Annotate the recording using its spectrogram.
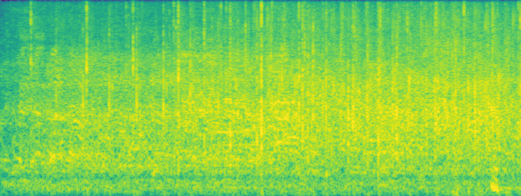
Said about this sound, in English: Why are you clapping? That's cheating.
